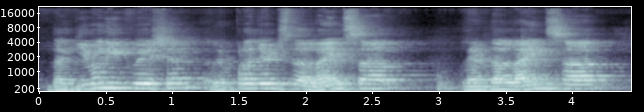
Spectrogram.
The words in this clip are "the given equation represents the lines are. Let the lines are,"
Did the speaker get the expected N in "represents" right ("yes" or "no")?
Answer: no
